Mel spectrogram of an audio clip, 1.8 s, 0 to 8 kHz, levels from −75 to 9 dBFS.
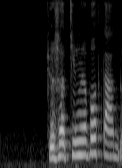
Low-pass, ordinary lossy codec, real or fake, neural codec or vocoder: none; none; real; none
